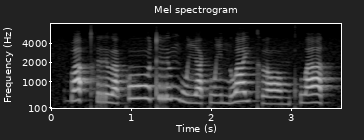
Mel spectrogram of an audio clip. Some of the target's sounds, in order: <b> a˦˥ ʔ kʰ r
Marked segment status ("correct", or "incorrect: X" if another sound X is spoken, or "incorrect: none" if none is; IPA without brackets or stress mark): correct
